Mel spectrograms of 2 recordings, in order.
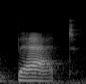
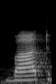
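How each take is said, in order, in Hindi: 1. स्वर 'ae' की सपाट ध्वनि है। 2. स्वर 'ah' की खुली ध्वनि है। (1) "वो ए साउंड देता है" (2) "अ बोला है ... सो इट इज़ इनकरेक्ट"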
